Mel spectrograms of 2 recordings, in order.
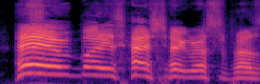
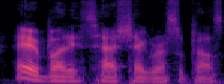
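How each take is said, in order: First: It is said with more energy and hype. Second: It is said in a mellow, low-energy way.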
